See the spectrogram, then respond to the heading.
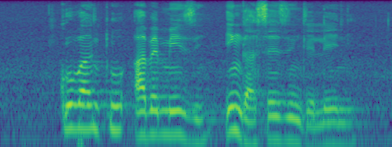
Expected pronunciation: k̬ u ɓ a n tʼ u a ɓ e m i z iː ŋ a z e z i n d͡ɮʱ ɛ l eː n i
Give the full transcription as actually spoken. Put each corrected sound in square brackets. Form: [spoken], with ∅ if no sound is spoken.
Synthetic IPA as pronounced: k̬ u ɓ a n tʼ u a ɓ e m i z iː ŋ a [s] e z i n d͡ɮʱ ɛ l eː n i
